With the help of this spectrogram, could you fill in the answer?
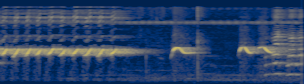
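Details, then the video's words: Red-breasted parakeet at night, chattering actively: a long, rapidly warbling whistled trill, followed by two short, higher arching whistles and a harsher ending note. "Nuri Paltem Gacor diMalam Hari"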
